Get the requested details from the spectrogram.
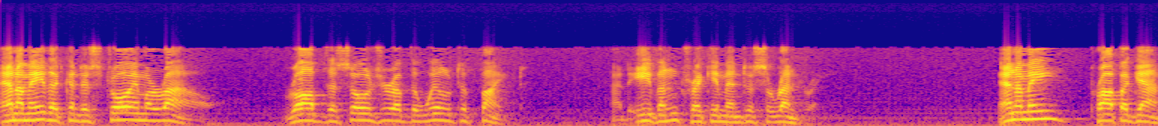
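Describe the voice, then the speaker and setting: A man with a high pitch talks at a moderate pace, leaving long, frequent pauses. His loudness swings widely. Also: ordinary pitch variation. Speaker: army sergeant, TV host. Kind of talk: TV program introduction.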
